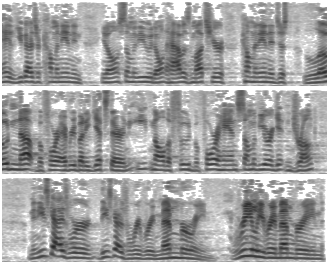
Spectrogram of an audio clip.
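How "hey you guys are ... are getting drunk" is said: plain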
